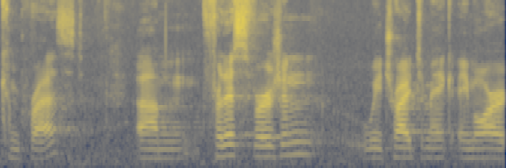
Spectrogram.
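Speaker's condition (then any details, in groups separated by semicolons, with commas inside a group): No condition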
